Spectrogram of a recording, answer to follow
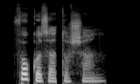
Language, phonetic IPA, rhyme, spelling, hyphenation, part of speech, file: Hungarian, [ˈfokozɒtoʃɒn], -ɒn, fokozatosan, fo‧ko‧za‧to‧san, adverb, Hu-fokozatosan.ogg
- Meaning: gradually, step by step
